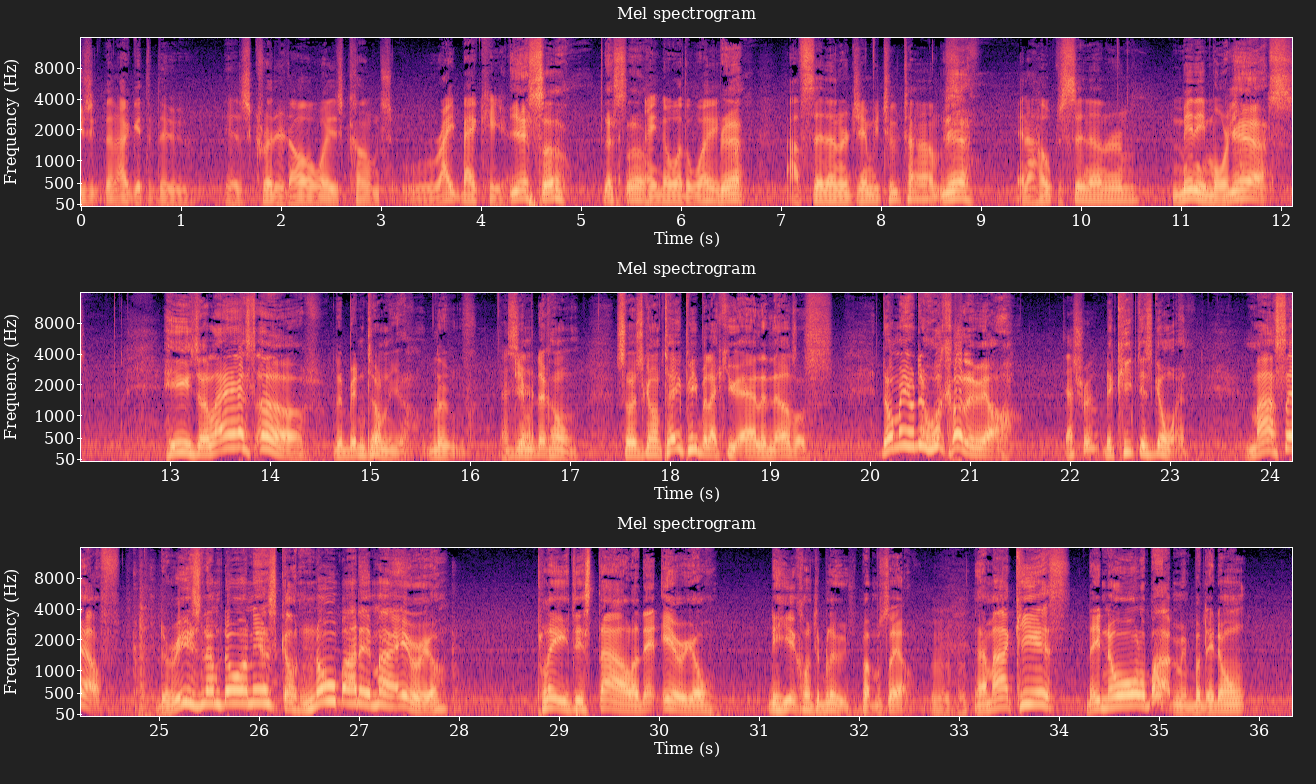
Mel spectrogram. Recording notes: during the 50th Annual Blues Festival at the Blue Front Cafe in Bentonia, MS.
